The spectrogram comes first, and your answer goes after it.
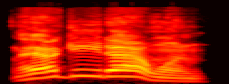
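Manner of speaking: normal talking voice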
